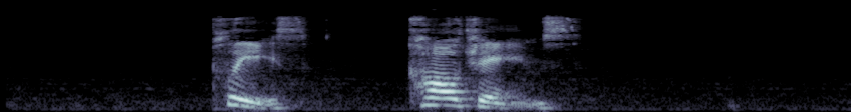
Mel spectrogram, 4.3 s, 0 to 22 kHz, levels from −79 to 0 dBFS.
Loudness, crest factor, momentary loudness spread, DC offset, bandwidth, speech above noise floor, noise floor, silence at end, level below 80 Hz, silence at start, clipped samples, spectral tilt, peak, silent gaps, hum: -19 LUFS; 20 dB; 21 LU; under 0.1%; 12.5 kHz; 46 dB; -65 dBFS; 1.4 s; -66 dBFS; 1.05 s; under 0.1%; -2.5 dB/octave; -4 dBFS; none; none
